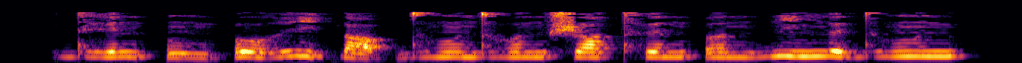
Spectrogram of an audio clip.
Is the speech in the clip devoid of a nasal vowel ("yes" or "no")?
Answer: no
